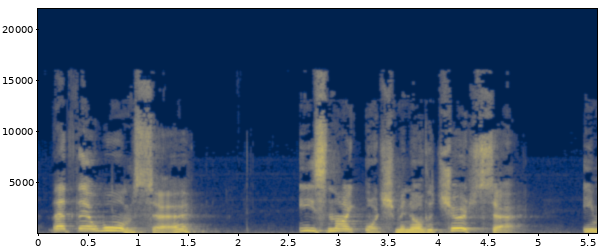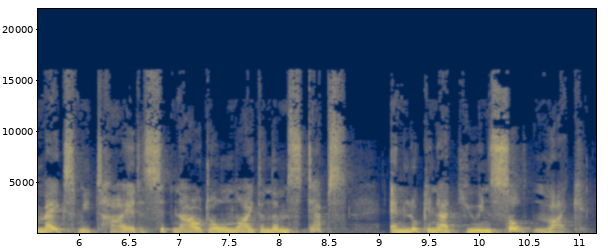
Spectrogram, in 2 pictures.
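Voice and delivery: indignant Cockney lad, dropping at the apology; Cockney dialect. Acted. Thomas complains to Mister Scott about the watchman, aggrieved Cockney. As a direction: grumble in broad Cockney. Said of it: "Thomas' Cockney dialect".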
